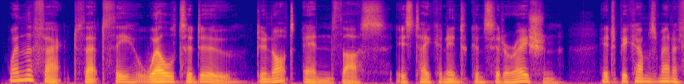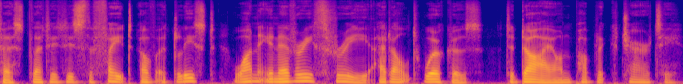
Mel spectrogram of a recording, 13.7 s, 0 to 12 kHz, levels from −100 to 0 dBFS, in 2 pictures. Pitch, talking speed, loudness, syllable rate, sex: 100 Hz, 165 wpm, -24 LUFS, 4.6 syllables/s, male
